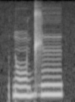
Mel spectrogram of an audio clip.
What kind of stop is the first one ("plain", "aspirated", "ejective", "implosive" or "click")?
implosive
